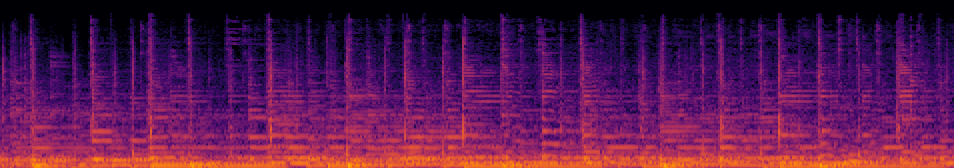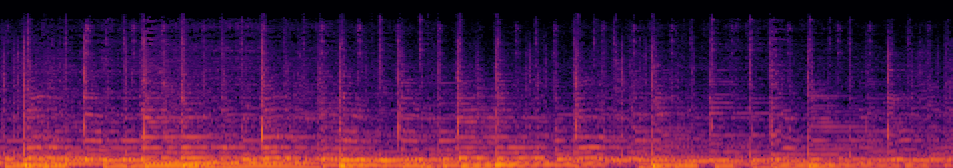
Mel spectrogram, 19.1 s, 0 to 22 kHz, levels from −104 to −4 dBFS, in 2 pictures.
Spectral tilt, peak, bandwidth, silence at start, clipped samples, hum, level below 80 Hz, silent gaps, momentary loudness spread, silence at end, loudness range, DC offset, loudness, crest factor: -7.5 dB/octave; -20 dBFS; 14.5 kHz; 0 s; under 0.1%; none; -40 dBFS; none; 6 LU; 0 s; 3 LU; under 0.1%; -38 LUFS; 16 dB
